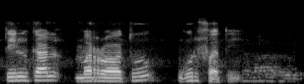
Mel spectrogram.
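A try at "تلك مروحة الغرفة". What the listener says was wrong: তিলকা মির রাহাতুল গুরফাতি। তিলকাল না, তিলকা মির রাহাতুল গুরফাতি।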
